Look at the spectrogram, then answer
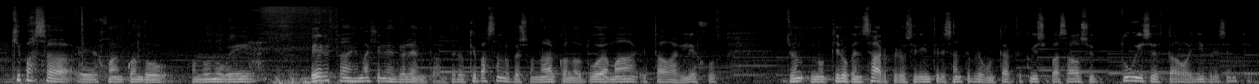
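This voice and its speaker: A man's voice: medium pitch, a little fast, vocal fry, music in the background. A man asking conversational interview questions, tentatively rephrasing as he goes.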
